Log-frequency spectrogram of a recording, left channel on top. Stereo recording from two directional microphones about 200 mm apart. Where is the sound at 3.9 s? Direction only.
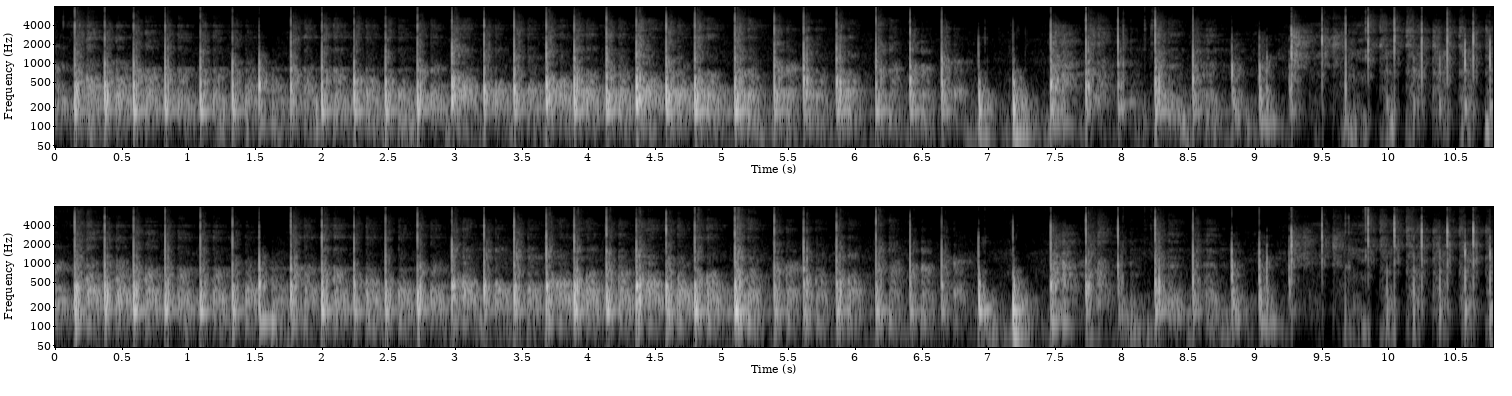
25° right (ahead or behind).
